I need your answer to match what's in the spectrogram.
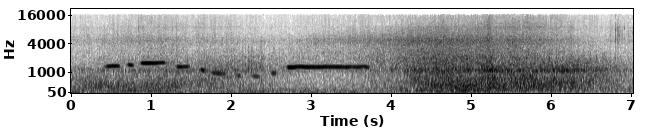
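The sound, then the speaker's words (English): Steady rushing seaside waves and wind on the beach at sunny Brighton, the wash swelling louder in the second half, with thin, high whistling tones drifting over it in the first few seconds. No one speaks. “The seaside.”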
